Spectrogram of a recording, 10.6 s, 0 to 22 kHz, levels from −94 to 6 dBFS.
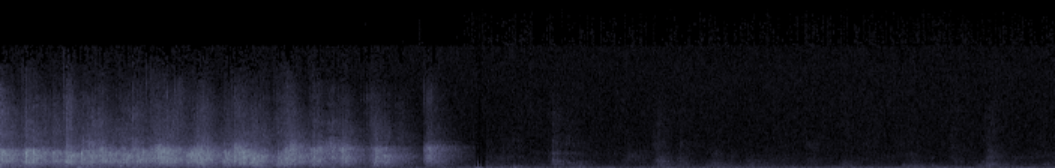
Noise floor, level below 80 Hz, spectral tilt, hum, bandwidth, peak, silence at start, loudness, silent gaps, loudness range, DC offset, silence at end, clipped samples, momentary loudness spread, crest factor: -69 dBFS; -76 dBFS; -1.5 dB/octave; none; over 20 kHz; -24 dBFS; 0 s; -42 LUFS; none; 25 LU; under 0.1%; 0 s; under 0.1%; 25 LU; 22 dB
